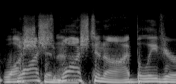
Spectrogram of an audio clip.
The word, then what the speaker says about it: Washtenaw: I still don't know how to pronounce it. Just reading it. Yeah, what is it called again? I believe it's Washtenaw. Washtenaw.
